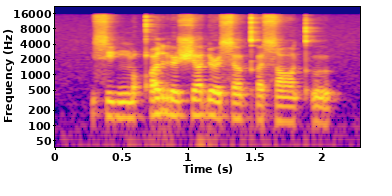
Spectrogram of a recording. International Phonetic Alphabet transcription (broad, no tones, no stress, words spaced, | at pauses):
si ŋ͡muqʼurə˞ ʃʌ ɗə˞sʌkʼʌ sɑkʼʊ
